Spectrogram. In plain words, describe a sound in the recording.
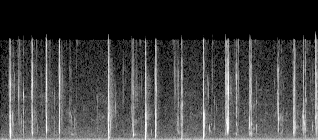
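Bare feet squelch and slap in wet mud.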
